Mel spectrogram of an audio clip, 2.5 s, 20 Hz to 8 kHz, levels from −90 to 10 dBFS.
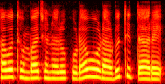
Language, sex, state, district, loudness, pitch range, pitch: Kannada, female, Karnataka, Bidar, -13 LUFS, 220-265 Hz, 240 Hz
